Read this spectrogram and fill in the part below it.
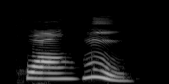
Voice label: "huang1 mu4", Chinese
